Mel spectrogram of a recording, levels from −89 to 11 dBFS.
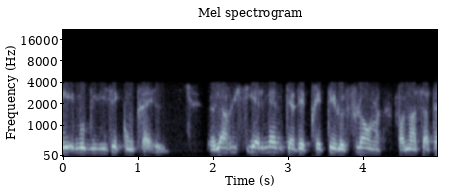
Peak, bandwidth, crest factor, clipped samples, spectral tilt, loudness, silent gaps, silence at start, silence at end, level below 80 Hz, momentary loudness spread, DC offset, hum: -6 dBFS; 4.1 kHz; 14 dB; under 0.1%; -3.5 dB/octave; -21 LUFS; none; 0 s; 0 s; -68 dBFS; 12 LU; under 0.1%; none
